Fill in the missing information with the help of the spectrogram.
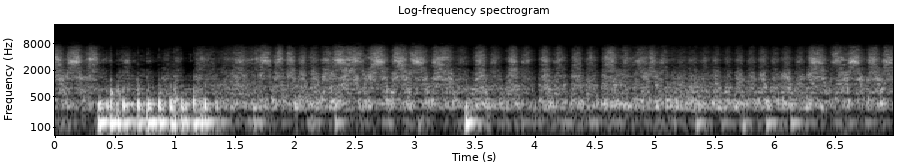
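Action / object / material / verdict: scrape / light wooden tabletop / wood / none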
